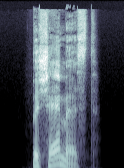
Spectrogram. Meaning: second-person singular subjunctive I of beschämen
- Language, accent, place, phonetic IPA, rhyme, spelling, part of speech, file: German, Germany, Berlin, [bəˈʃɛːməst], -ɛːməst, beschämest, verb, De-beschämest.ogg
